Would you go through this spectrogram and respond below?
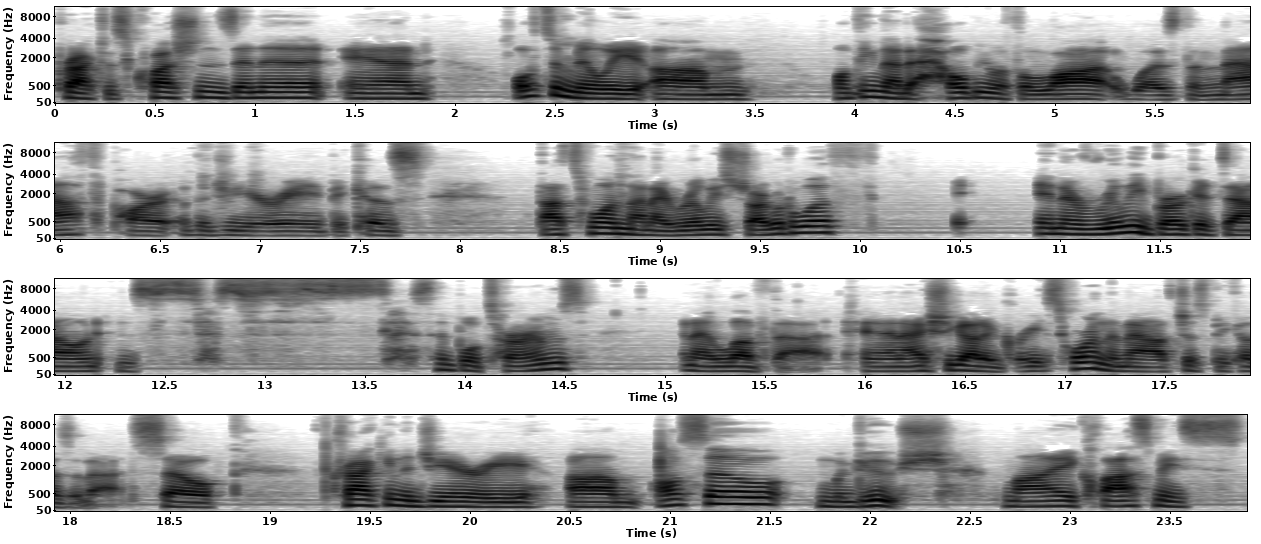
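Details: Adult man who stutters; stuttering.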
